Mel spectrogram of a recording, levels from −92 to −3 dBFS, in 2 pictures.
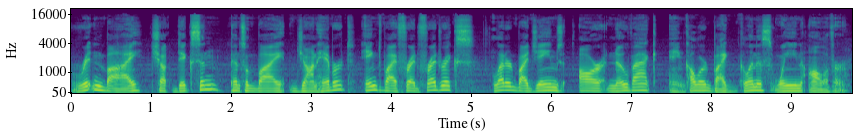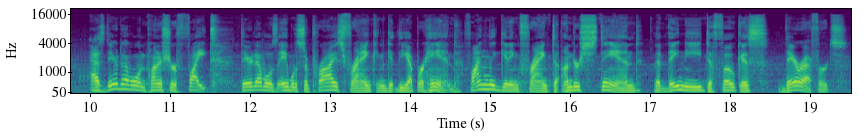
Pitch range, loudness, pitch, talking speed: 125-155 Hz, -21 LUFS, 140 Hz, 155 wpm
